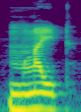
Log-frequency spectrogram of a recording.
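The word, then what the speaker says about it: mite: तो इस आई का उच्चारण क्या होगा? आई, यानी कि माइट।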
